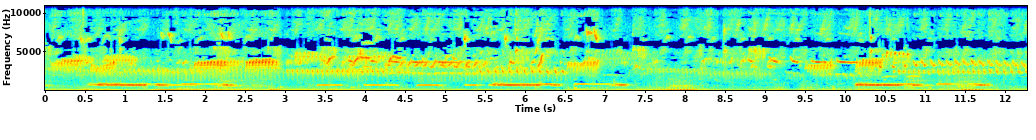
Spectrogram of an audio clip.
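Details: Loud, sustained canary song made of rapid rattling trills and clear low whistled notes, switching between tours every few seconds with brief pauses.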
